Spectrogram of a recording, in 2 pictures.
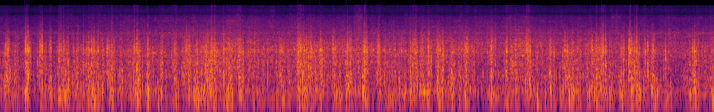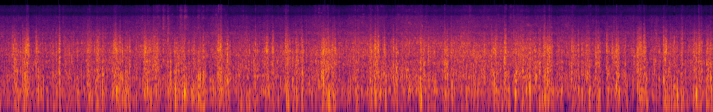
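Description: Train running, heard from a coach's open window: a steady rush of wheel-on-rail noise with constant irregular rattling, and wind buffeting the microphone.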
